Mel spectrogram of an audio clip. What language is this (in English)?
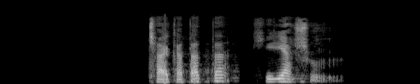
Jauja Wanca Quechua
